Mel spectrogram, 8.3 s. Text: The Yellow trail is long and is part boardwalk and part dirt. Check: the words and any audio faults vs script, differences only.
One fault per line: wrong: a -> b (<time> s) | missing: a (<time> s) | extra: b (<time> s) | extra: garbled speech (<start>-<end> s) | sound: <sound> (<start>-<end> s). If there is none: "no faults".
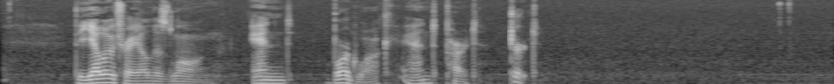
missing: is part (2.9 s)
